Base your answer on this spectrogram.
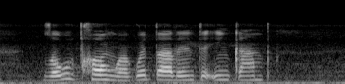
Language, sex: Xhosa, female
